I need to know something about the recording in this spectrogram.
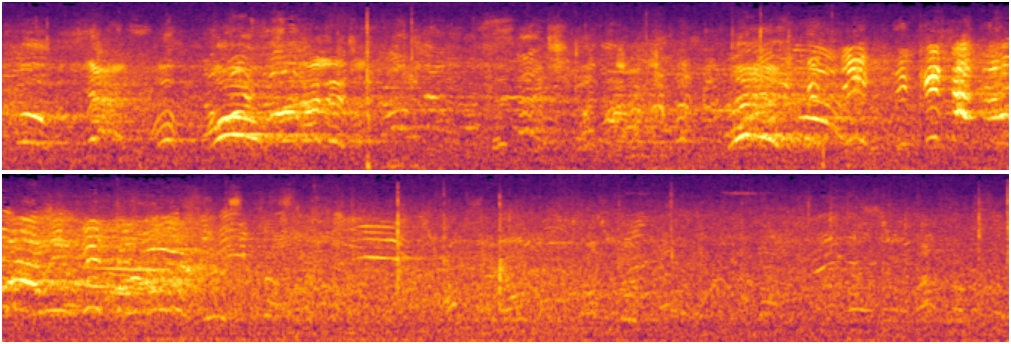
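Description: A crowd of spectators murmurs in the distance.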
